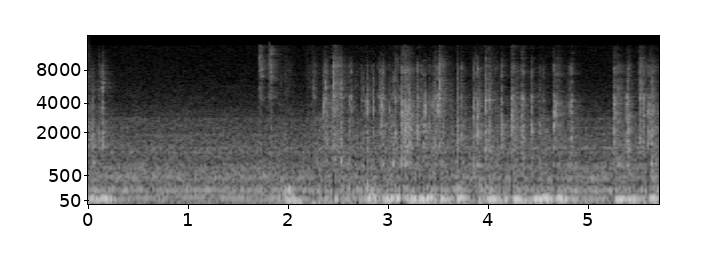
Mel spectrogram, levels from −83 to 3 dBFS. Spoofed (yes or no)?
no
